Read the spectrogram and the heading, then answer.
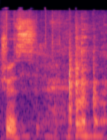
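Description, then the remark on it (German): Metal cutlery scrapes and clinks against a plate in a few quick strokes as a man silently serves himself rice onto his plate at a table where three people stand, with brief speech and a short laugh. “Er steht hier neben uns zu dritt am Tisch, ganz still, macht er sich Reis auf den Teller.”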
